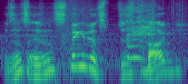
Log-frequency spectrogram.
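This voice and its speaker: A man's voice: high voice, wildly swooping pitch, moderate pace, over loud music. A man giving casual live commentary as he streams a video game, thinking aloud hesitantly.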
